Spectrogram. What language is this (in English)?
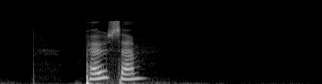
Norwegian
